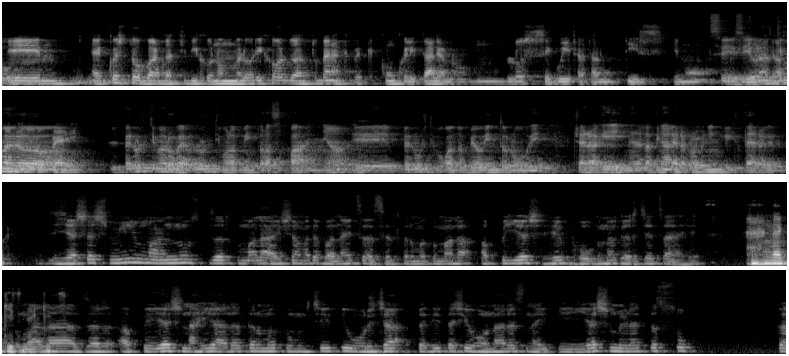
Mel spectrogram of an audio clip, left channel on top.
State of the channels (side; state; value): both; different; correlation 0.00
